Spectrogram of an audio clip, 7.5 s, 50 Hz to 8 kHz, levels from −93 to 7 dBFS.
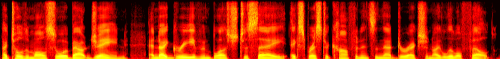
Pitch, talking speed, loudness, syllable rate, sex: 135 Hz, 175 wpm, -17 LUFS, 4.7 syllables/s, male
